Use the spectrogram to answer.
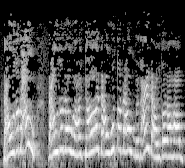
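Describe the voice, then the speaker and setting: A woman's voice: extremely high pitch, racing, sharp tone, voice pushed up. A woman voicing a terrified young man who cries and shrieks frantically. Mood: wailing panic. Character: terrified young man wailing for his lost head.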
